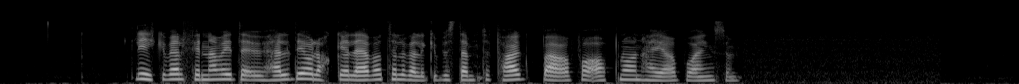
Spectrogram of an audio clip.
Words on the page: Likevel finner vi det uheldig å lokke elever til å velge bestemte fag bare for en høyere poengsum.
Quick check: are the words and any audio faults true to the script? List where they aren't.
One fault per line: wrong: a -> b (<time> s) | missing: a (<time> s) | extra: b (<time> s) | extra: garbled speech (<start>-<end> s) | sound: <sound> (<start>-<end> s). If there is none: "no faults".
extra: å oppnå (5.9 s)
